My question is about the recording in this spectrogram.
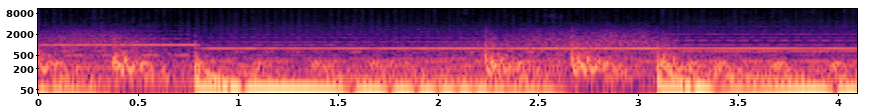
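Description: Live electronic music played on synthesizers and a drum pad controller: deep kick-drum hits with a falling pitch, over a throbbing bass. A single held high synth note drops to a lower pitch about a second in.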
